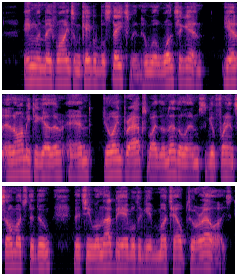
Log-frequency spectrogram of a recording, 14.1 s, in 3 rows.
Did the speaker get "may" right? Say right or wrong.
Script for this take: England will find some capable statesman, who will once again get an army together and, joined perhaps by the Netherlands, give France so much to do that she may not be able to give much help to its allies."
wrong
